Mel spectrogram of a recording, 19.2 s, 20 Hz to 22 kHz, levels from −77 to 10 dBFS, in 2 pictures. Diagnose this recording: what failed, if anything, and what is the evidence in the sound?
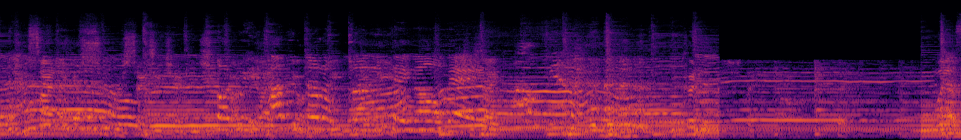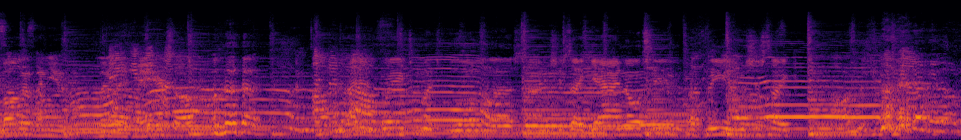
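The input likely switched to a poorer device at the driver stage, 7.19 to 9.21 s: audio turns dull, nothing above 3.8 kHz, about 10 dB quieter, with new background noise.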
